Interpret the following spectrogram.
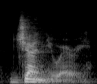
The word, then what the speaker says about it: January: I akcent jest na pierwszej słabie january.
